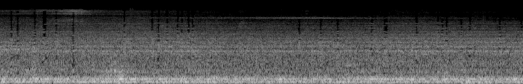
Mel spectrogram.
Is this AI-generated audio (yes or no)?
no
